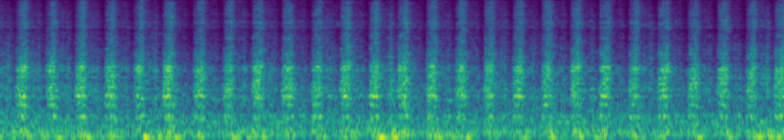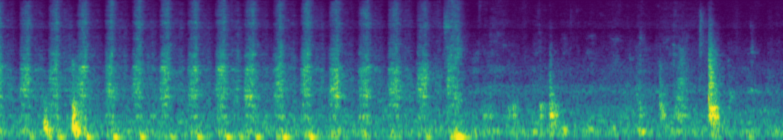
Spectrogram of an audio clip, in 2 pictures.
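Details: A Rottweiler in labour, giving birth to puppies, pants in quick, breathy rasps at a steady pace for about nine seconds, then falls nearly quiet with only a few faint sounds.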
